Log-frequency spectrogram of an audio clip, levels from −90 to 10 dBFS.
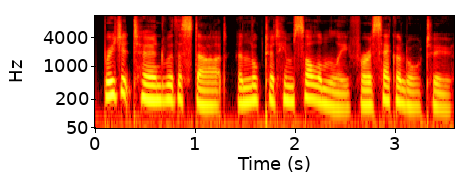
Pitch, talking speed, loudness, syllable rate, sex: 175 Hz, 250 wpm, -19 LUFS, 6.3 syllables/s, female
